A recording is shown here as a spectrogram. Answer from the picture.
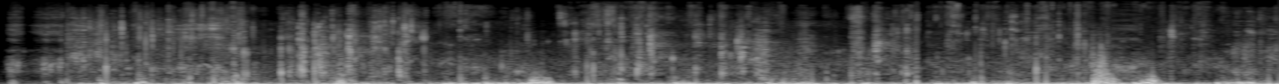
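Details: French Bulldog eating cucumbers, close-up crunchy chewing: dense broadband bites and crunches repeated rapidly throughout, with wet smacking and no other clear sounds.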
